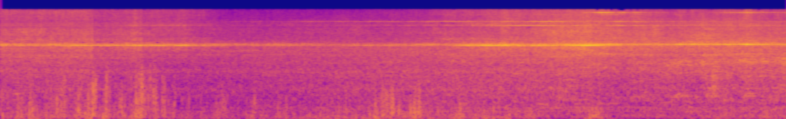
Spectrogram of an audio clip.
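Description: Passenger train rolling through a station: a steady rumble of wheels on the rails with irregular low knocks, and a constant high wheel squeal that grows louder about two thirds of the way through.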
